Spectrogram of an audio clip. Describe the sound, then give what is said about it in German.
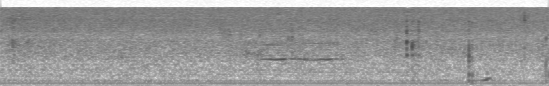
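A cat gives a short meow or two in the background near the end, over a steady low electrical hum, with no one talking. “Nee, das ist die Katze.”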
